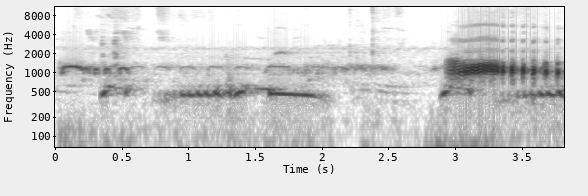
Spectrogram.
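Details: Zebra dove (perkutut) calling to a rival. Rolling mid-pitched notes and a low gliding coo give way to a loud, rapid buzzy roll that runs to the end.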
